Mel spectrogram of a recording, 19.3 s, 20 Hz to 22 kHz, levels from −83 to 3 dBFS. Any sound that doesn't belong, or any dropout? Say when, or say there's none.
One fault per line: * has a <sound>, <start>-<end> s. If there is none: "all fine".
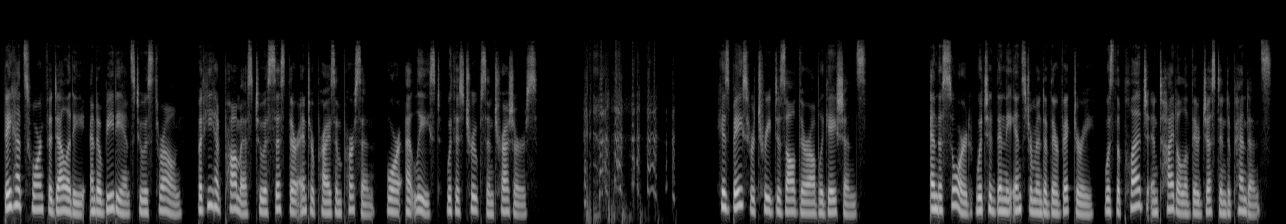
* has a laugh, 8.7-10.2 s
